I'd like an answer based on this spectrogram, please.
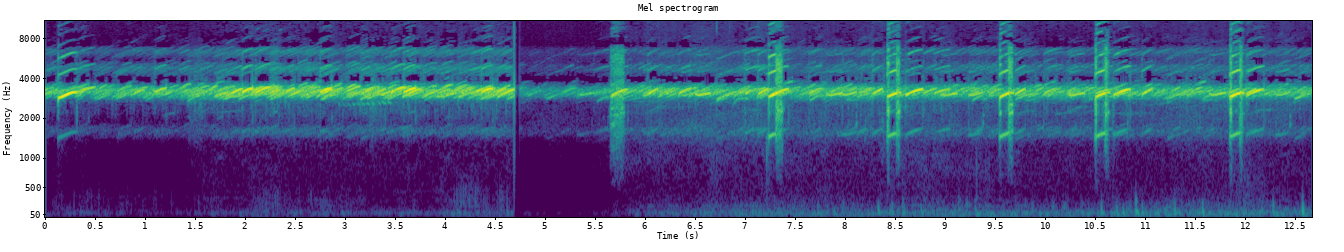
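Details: Wisconsin spring peepers, males calling for mates, phone-recorded: dense high peeping chorus, a brief drop in level midway, then loud clipped peeps repeating about every second over faint low rumble.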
